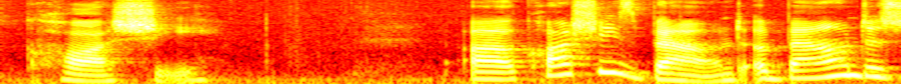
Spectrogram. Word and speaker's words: Cauchy: hear his name again definitely but it is pronounced kashi kashi's bound a bound is just like an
